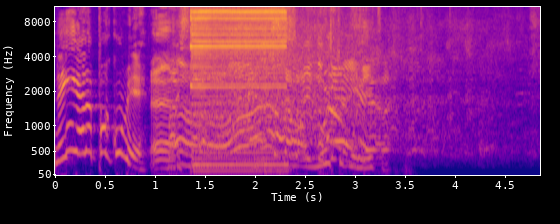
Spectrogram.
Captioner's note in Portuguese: campainha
